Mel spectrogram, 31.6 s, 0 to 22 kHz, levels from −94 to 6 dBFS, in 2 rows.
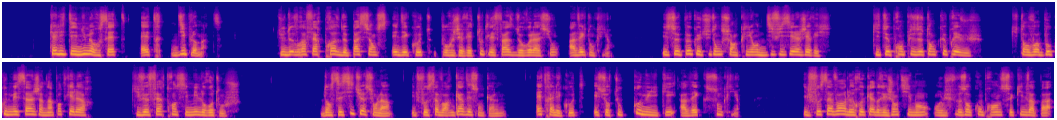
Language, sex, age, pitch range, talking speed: French, male, 20-39, 150-180 Hz, 175 wpm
